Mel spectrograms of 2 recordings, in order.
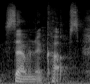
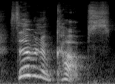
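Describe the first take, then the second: First: Card name dropped low and quiet; murmured "Seven of Cups" said low and soft; soft low first take of the card name. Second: "Seven of Cups" higher with a stressed "Seven"; bright stressed second take of the card name; emphatic. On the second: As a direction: announce "Seven" with a lift. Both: Shown as a demonstration.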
